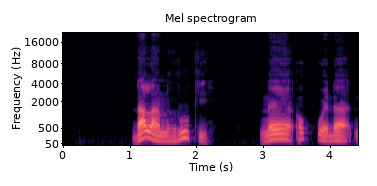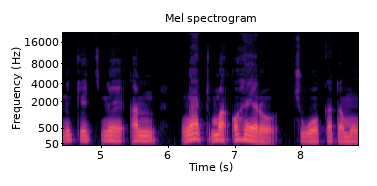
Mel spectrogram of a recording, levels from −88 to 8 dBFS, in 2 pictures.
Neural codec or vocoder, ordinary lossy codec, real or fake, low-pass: none; none; real; none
